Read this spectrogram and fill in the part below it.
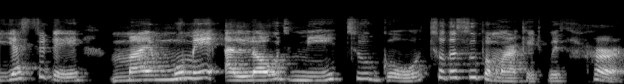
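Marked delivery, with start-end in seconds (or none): none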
